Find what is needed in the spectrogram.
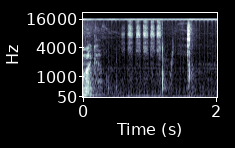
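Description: Felt-tip marker pen scratching a quick tick mark onto a paper sheet, followed by two light clicks.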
